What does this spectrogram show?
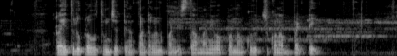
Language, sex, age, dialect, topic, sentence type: Telugu, male, 31-35, Telangana, agriculture, statement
